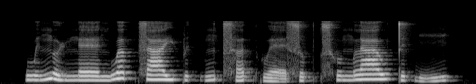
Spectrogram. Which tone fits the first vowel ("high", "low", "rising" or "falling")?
rising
